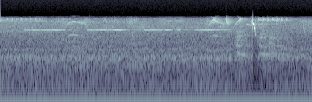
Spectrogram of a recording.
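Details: Fledgling Creamy-bellied Thrush just out of the nest, hidden among hedge branches in late afternoon, apparently calling to its family: one sharp, loud chirp sliding steeply downward near the end, over steady background hiss with faint distant chirps.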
